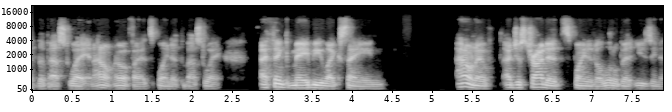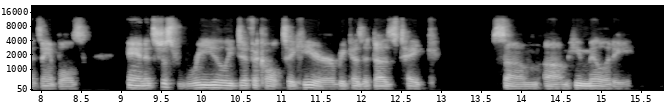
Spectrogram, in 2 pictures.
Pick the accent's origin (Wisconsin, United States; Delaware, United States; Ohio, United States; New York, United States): Wisconsin, United States; Oshkosh; my hometown in Oshkosh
